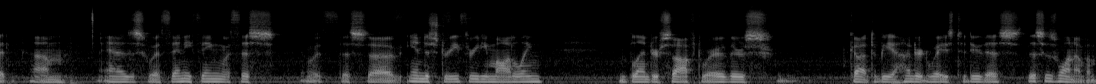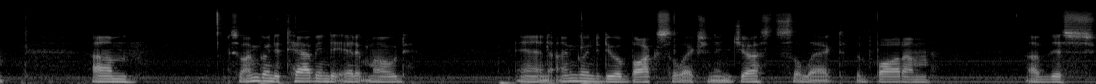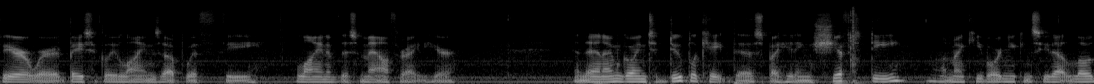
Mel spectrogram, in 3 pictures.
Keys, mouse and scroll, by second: 14.2 Tab, 16.5 a, 17.5 b, 30.8 shift+d.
